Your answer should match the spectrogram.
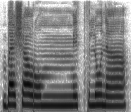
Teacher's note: میم حروف الادغام بغنہ میں سے ہے تو ہم یہ حکم کو غنہ اور تشدید کے ساتھ ادا کریں گے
